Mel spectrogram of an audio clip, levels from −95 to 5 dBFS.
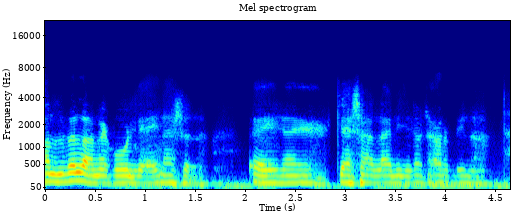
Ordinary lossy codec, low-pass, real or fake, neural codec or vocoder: none; 7.2 kHz; fake; codec, 16 kHz, 1 kbps, X-Codec, HuBERT features, trained on general audio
